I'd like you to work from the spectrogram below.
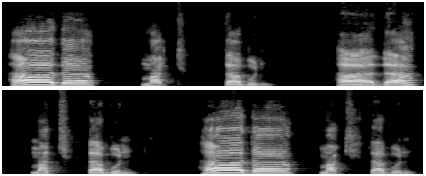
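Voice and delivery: slow, high, careful Arabic recitation of "Hadza babun"; Arabic model reading. Shown as a demonstration. Teacher reading Arabic to students, slow and emphatic. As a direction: drawl out "Hadza babun" for the class to copy. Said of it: "Ini adalah sebuah meja".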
